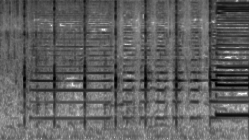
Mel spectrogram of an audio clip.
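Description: A steady pitched tone held for nearly two seconds, starting about a quarter second in, with sharp clicks about three times a second over it.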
